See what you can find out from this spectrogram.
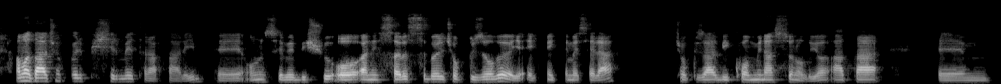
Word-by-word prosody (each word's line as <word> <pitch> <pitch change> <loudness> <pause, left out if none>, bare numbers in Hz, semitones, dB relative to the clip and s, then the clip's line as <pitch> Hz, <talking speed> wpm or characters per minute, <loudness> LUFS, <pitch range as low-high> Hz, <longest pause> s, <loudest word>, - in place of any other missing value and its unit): ama 170 -1 +8
daha 150 -1 +10
çok, 155 0 -13
böyle, 150 -1 -4
pişirme 135 -1 -7
taraftarıyım. 90 +6 -10
Eee, 95 0 -6
onun 110 +3 -6
sebebi 110 -1 -4
şu, 130 +4 -1
o, 110 +1 +6
hani, 110 -1 +4
sarısı 120 +2 +1
böyle 125 -1 +2
çok 125 -2 -5
güzel 115 +1 -1
oluyor 145 +5 +5
ya, 95 - +1
ekmekle 105 +1 -8
mesela 105 - -1 0.6
çok - - -8
güzel 115 0 0
bir 110 -1 -4
kombinasyon 110 -1 -1
oluyor. 90 +4 -5
Hatta, 115 +1 0 0.5
emm 100 0 -8
110 Hz, 160 wpm, -24 LUFS, 105-125 Hz, 0.6 s, daha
